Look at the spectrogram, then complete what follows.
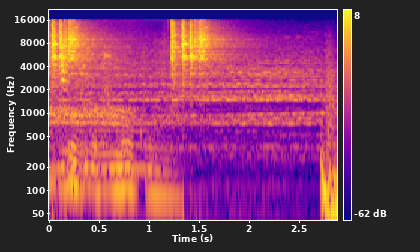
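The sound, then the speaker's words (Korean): Two knife blades held in a shaman's hands strike together with bright metallic clinks, leaving high, shimmering rings that hang over a low sustained drone. A second sharp clash sounds near the end. “그때 양손에 들린 칼날이 서로 부딪히면서 쨍한 소리가 울려 퍼지는데 그 소리가 매일 밤 지독하게 청년을 괴롭혔던 그 새소리였던 거예요.”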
